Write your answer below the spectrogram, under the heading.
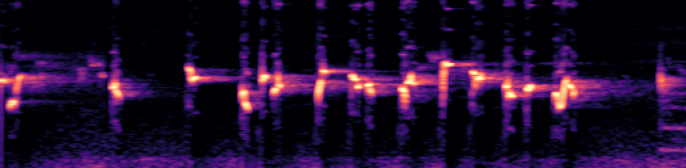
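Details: Yellow-vented bulbul's long fighting song meant to provoke a rival: separate bright, gurgling whistled notes that rise and fall, spaced irregularly with short gaps between them.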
